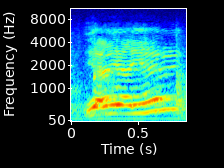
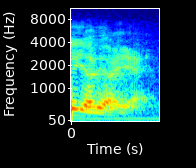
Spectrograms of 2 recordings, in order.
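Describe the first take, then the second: First: High, loud, ringing restatement; emphatic. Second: Said in the usual way. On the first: Shown as a demonstration. Teacher hammering home that nothing existed, emphatic. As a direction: lift the whole phrase and let it ring.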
